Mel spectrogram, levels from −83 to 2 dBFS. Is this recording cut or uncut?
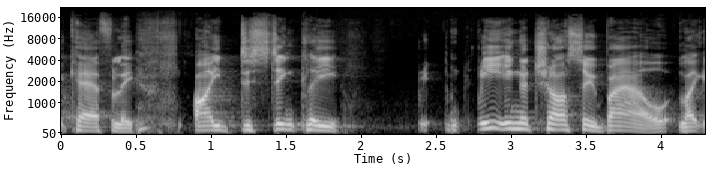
uncut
